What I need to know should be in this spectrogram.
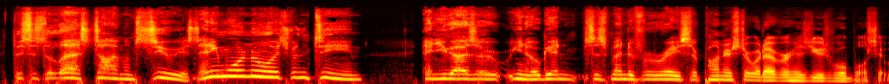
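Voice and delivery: a high, strained coach laying down the law; stern coach warning. Retold or imitated. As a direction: play the fed-up coach giving a last warning. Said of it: "our coach comes over".

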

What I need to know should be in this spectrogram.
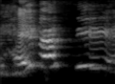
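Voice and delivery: high, sing-song bestie greeting. Retold or imitated. Imitating the boy greeting her, high chirpy bestie. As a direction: chirp it like a friendly crush. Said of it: "He'll come up to me like".

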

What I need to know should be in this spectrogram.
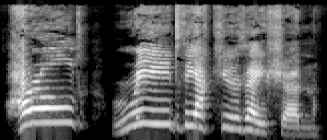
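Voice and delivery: loud, high royal order; commanding king. A narrator's reading. King ordering the herald to read, loud command. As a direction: call it out grandly as a king. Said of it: "said the king".

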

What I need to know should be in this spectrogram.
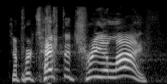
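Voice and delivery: loud, high mock-earnest reading; mock misreading. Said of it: "here's how y'all read it".

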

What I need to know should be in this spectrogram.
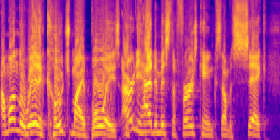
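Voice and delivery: fired-up retelling of the crash; pissed off. Retold or imitated. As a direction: vent the anger hard. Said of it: "I'm pissed".

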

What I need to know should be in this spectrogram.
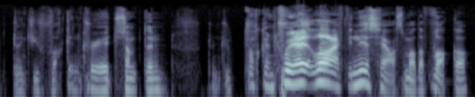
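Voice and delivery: hammed-up furious father warning his kid; mock angry dad. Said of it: "one's like".

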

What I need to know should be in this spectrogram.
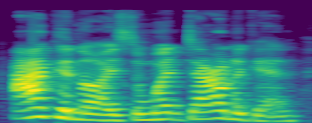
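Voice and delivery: plain reading voice

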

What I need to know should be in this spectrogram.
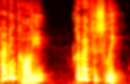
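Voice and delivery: a hint of a sleepy old priest brushing the boy off; old Eli, dismissive. Eli telling young Samuel to go back to sleep, mildly voiced. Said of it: "Eli's like".

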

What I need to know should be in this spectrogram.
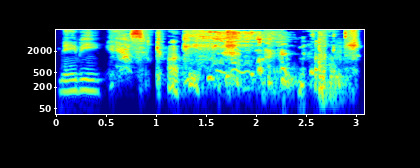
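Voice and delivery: hammed-up dramatic pronouncement; dramatic Lenny. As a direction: let it hang like a big reveal. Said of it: "he's like".

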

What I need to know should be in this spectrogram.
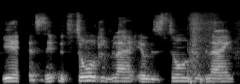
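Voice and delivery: hammed-up British royal RP; Received Pronunciation. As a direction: put on an old-fashioned royal RP accent. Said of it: "Received pronunciation".

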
